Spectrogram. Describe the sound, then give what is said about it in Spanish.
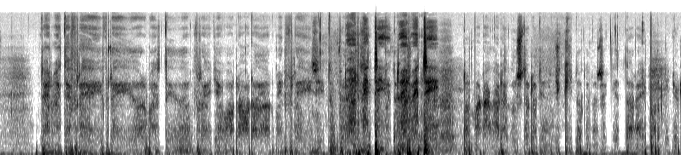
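Soft whispering runs continuously, breathy and hushed with no voiced tone, the intimate murmur of ASMR-style speech, with a few slightly louder sibilant bursts midway. “cosas así como, como que le susurren, como que le digan,”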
